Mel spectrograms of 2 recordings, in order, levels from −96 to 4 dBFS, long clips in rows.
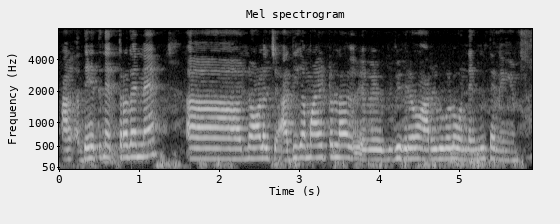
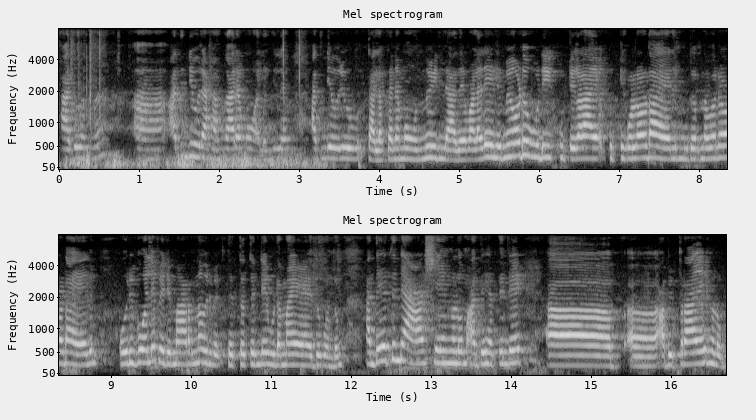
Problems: background sounds at intervals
